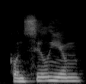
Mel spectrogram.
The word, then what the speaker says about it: Concilium: He's currently president of, and Kirk, correct me if I'm mispronounced this, Concilium Consulting.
